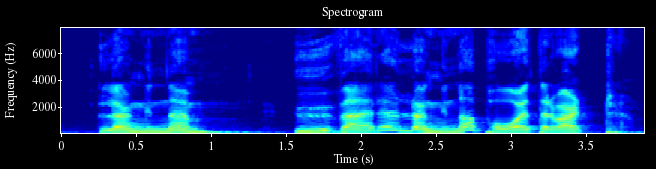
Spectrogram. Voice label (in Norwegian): longne, Numedalsmål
